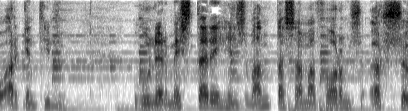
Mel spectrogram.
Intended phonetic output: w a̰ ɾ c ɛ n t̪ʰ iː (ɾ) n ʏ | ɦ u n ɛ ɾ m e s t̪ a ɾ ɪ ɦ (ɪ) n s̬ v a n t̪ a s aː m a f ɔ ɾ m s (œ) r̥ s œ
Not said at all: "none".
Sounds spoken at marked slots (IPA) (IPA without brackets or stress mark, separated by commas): none, ɪ, œ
